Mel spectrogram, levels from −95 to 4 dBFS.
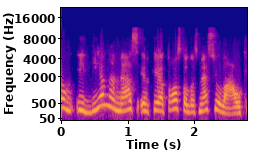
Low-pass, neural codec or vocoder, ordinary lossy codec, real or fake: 10.8 kHz; none; Opus, 16 kbps; real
